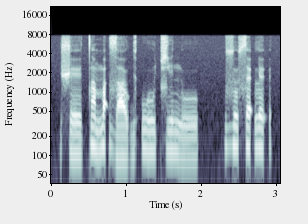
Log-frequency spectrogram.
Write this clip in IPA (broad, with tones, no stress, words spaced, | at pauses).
ʃe˨ɪ̯tã˦˨ mä˦ʔza˨ʊ̯ɡɪ˦ʔ wu˦t͡ɕi˦ nu˨ | zu˦˨sɛ˦ʔ lɪ˦ʔ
